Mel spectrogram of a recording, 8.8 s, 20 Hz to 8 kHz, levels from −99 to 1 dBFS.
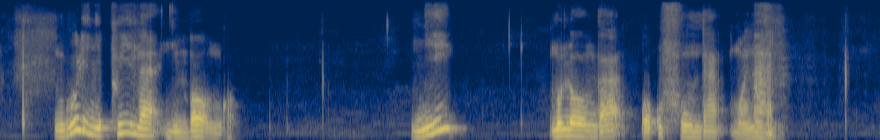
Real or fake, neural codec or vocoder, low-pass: fake; codec, 44.1 kHz, 2.6 kbps, SNAC; 7.2 kHz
